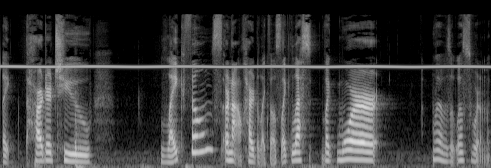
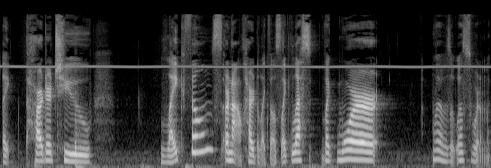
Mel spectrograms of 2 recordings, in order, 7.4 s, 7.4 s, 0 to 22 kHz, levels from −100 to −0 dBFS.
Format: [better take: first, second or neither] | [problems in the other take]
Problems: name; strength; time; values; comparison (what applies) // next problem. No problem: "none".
second | high-pitched whine; loud; throughout; 4.5 kHz, 6 dB below the speech; faint in the second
